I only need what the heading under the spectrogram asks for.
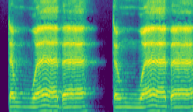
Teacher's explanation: প্রথম যে ওয়াওটা, পরের যে ওয়াওটা, এই দুইটার মধ্যে সাউন্ড লেভেলের একটা ভ্যারিয়েশন রাখবো। সো সাউন্ড উঁচু নিচু করব, মাদের কোনো চেঞ্জ করব না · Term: নাবার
